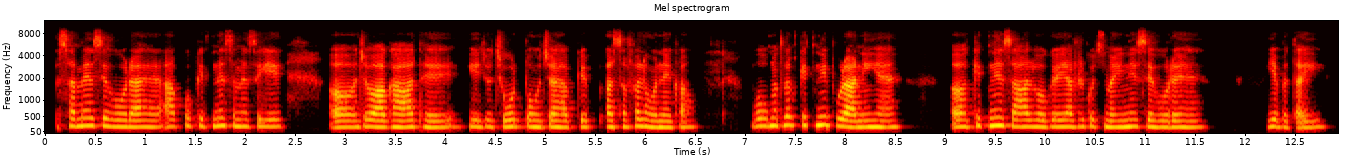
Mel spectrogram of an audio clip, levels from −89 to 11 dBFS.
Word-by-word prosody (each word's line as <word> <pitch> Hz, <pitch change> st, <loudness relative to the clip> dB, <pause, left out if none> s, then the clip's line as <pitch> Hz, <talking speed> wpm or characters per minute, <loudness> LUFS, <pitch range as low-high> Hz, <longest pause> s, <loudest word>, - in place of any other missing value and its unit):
समय 225 Hz, +1 st, +1 dB
से 230 Hz, 0 st, -1 dB
हो 200 Hz, -1 st, 0 dB
रहा 195 Hz, 0 st, +4 dB
है? 195 Hz, -1 st, -2 dB
आपको 210 Hz, +3 st, -3 dB
कितने 220 Hz, +1 st, -3 dB
समय 215 Hz, -2 st, -3 dB
से 210 Hz, +1 st, -5 dB
ये 210 Hz, 0 st, -3 dB, 0.5 s
अ, 190 Hz, 0 st, +2 dB
जो 205 Hz, +2 st, -1 dB
आघात 195 Hz, +1 st, +4 dB
है, 185 Hz, -1 st, +1 dB, 0.3 s
ये 205 Hz, -1 st, -1 dB
जो 200 Hz, -, -5 dB
चोट 200 Hz, +1 st, -2 dB
पहुँचा 195 Hz, -1 st, +1 dB
है -, -, +2 dB
आपके 190 Hz, +1 st, -4 dB, 0.2 s
असफल 200 Hz, +2 st, 0 dB
होने 190 Hz, -2 st, +1 dB
का 195 Hz, +1 st, -6 dB, 0.6 s
वो 225 Hz, +1 st, -2 dB
मतलब 240 Hz, +2 st, 0 dB
कितनी 250 Hz, +1 st, +1 dB
पुरानी 195 Hz, -3 st, +5 dB
है? 190 Hz, -1 st, +1 dB, 0.6 s
अ, 205 Hz, 0 st, +3 dB
कितने 235 Hz, +1 st, +2 dB
साल 205 Hz, -3 st, +1 dB
हो 195 Hz, -1 st, +1 dB
गए 200 Hz, +1 st, -1 dB
या 200 Hz, 0 st, +2 dB
फिर 205 Hz, +1 st, -5 dB
कुछ 210 Hz, 0 st, -6 dB
महीने 195 Hz, +2 st, +2 dB
से 205 Hz, 0 st, 0 dB
हो 190 Hz, 0 st, -1 dB
रहे 190 Hz, 0 st, +1 dB
हैं? 190 Hz, +1 st, -4 dB, 0.6 s
ये 210 Hz, -, 0 dB
बताइए। 190 Hz, 0 st, -3 dB
200 Hz, 200 wpm, -24 LUFS, 195-215 Hz, 0.6 s, पुरानी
